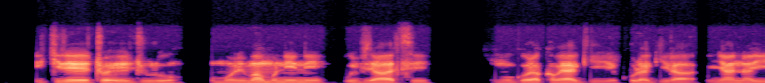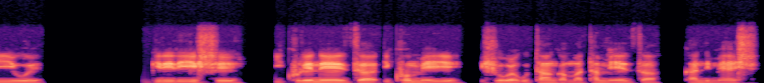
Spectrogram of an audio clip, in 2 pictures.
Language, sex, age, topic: Rundi, male, 18-24, agriculture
